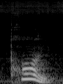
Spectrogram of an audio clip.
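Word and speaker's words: phone: 폰 이지. 폰 어떻게 했어? P O 폰이라고 읽죠. 근데 내가 이렇게 써 볼게. 이거 어떻게 읽어? 얘도 폰이라고 읽어. 근데 왜 H를 왜 넣어?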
